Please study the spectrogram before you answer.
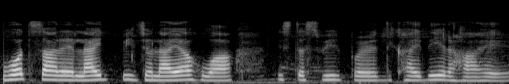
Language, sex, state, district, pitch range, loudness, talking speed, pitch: Hindi, female, Arunachal Pradesh, Papum Pare, 190-210 Hz, -18 LUFS, 155 wpm, 200 Hz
